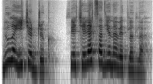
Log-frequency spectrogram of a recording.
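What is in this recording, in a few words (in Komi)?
нылӧй ичӧтджык ciйӧ челядь садйӧ на ветлӧдлӧ, Komi, female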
